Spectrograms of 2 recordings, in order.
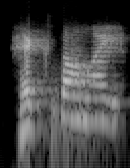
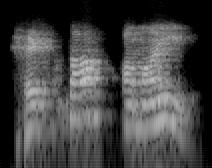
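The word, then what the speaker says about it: hexaammine: जैसे यहां पर आपने हेक्सा हेक्सा माइन ऐसे नहीं हेमान नहीं पढ़ेंगे हेक्सा अमाई हेक्सा अमाइका माइन नहीं गलत हो जाएगी स्पेलिंग इसलिए आप वहा पर थोड़ा अपने आप को रोक हेक्सा अमान ये पढ़ेंगे वैसे ही यहां पर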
